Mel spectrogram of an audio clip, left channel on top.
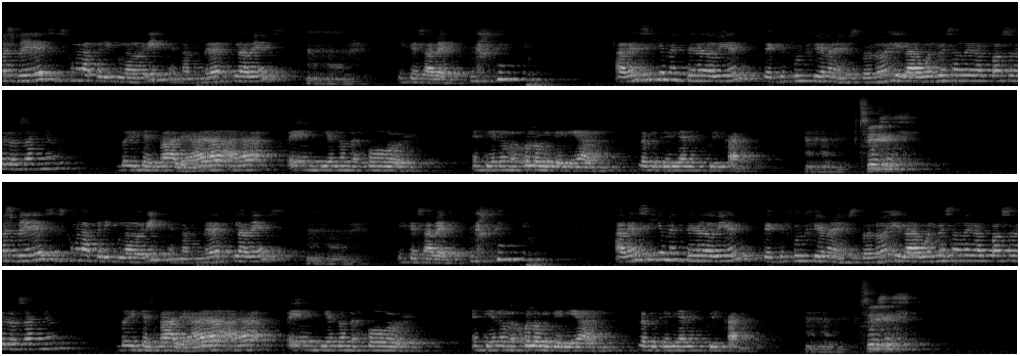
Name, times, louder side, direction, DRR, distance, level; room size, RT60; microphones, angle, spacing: voice 1, 0.0-2.7 4.0-5.1 6.1-10.7 11.3-14.2 14.9-16.2 16.5-17.6 18.8-19.2, equal, 65° right, -1 dB, 4.3 m, -31 dB
voice 2, 3.0-3.6 18.2-19.1, left 3 dB, 55° left, -7 dB, 2.9 m, -40 dB
16.5 x 7.3 x 3.4 m, 0.76 s
head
